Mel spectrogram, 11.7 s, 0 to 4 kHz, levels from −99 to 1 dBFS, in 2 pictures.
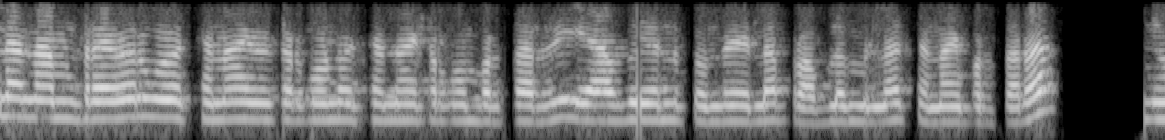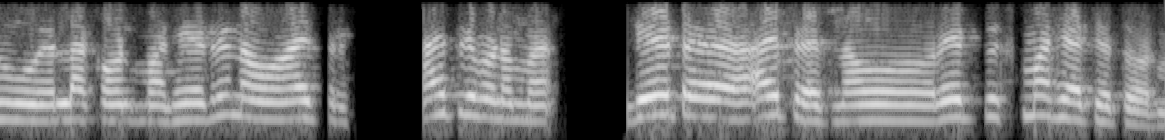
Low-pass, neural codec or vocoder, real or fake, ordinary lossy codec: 3.6 kHz; none; real; none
